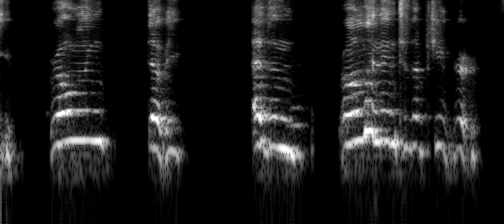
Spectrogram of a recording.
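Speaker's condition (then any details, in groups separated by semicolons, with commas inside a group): Cerebral palsy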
